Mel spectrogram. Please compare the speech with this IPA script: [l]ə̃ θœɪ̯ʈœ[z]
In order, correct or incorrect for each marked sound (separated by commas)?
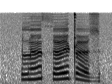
correct, correct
